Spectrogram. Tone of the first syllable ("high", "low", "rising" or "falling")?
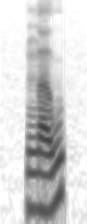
rising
